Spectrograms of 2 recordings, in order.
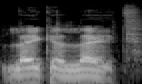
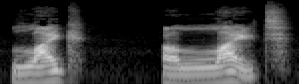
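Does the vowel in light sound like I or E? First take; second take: E; I. First: The vowel in light sounds closer to E. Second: The vowel in light is a normal I sound.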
